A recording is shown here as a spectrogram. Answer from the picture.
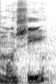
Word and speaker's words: Monchy: Like I said, our Airbnb was in Monchi, which is spelled Monchy.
